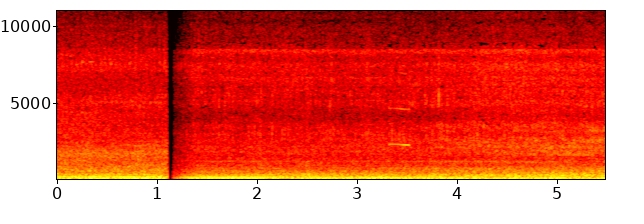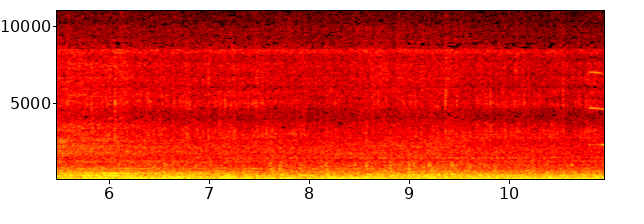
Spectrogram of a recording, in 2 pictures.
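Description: Truck engine running steadily while driving, heard from inside the cab over road noise. The sound cuts out for an instant about a second in, then resumes.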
